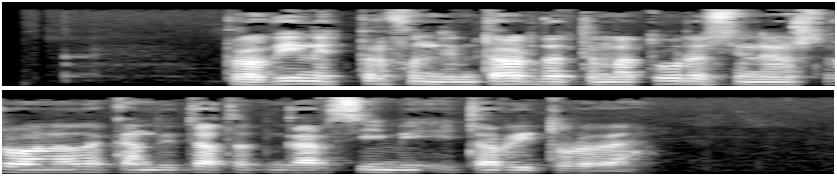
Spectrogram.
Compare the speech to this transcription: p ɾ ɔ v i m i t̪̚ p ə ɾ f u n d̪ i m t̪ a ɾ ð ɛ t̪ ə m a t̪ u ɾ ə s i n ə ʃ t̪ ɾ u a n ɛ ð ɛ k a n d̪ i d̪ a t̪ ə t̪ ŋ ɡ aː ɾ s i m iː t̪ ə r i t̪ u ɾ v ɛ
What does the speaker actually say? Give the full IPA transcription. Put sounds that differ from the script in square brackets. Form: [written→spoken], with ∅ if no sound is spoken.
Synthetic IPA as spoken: p ɾ ɔ v i m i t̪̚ p ə ɾ f u n d̪ i m t̪ a ɾ ð ɛ t̪ ə m a t̪ u ɾ ə s i n ə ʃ t̪ ɾ [u→ɔ] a n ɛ ð ɛ k a n d̪ i d̪ a t̪ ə t̪ ŋ ɡ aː ɾ s i m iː t̪ ə r i t̪ u ɾ v ɛ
